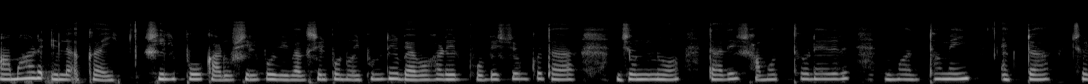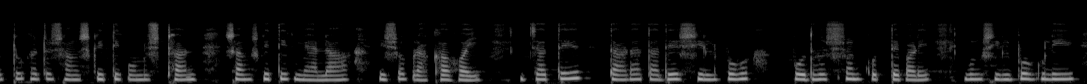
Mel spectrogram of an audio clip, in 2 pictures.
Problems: low volume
